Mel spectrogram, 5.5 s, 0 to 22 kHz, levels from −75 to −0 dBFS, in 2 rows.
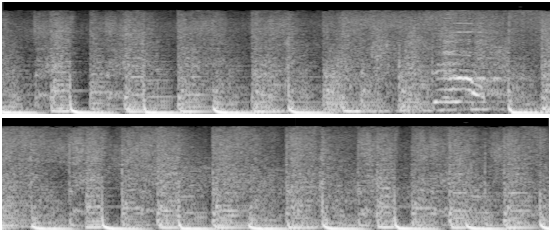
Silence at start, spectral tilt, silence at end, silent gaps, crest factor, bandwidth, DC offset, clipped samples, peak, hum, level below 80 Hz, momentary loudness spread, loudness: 0 s; -4 dB/octave; 0 s; none; 8 dB; 16.5 kHz; under 0.1%; under 0.1%; 0 dBFS; none; -12 dBFS; 2 LU; -10 LUFS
